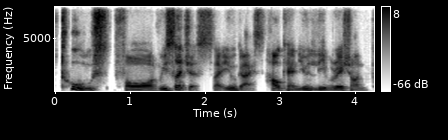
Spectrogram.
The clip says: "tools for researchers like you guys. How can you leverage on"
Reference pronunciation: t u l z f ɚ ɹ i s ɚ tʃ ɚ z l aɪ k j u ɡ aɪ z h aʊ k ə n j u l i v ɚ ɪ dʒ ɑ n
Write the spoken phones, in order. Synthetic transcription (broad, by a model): t u l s f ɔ ɹ i s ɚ tʃ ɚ s l aɪ k j u ɡ aɪ s h aʊ k ə n j u l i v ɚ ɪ ʃ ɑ n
